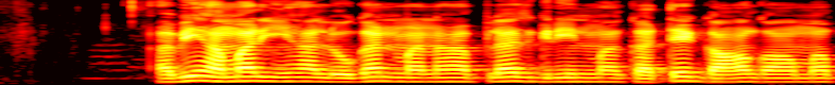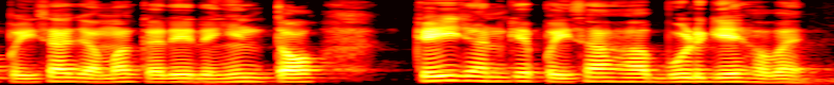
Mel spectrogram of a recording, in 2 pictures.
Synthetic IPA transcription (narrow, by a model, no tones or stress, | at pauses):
ɐbʱiɦɐmaːɾjɐɦãloːɡanmãnaɦãpləsɡɾiːnmãkət̪eɡãːõɡãːõmãpəɪsad͡ʒɐmakəɾeɾɐɦɪ̃nt̪ɔ | kɐid͡ʒʱənkepəɪsaɦabʊɽɡeɦɐʋɛː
